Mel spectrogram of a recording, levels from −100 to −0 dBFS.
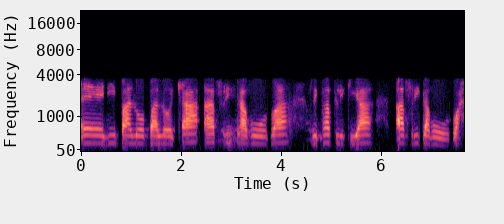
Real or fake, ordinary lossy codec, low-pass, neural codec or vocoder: real; none; 3.6 kHz; none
